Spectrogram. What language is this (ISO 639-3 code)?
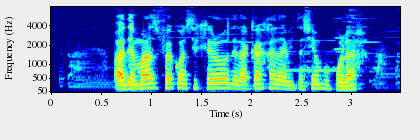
spa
